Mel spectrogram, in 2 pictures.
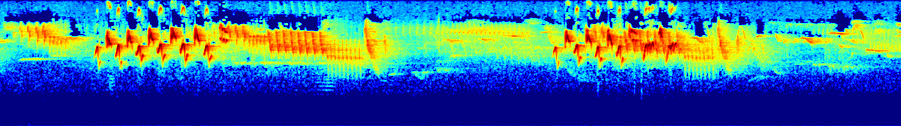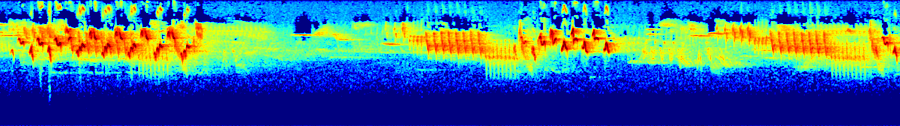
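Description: Birds chirping: bursts of rapid, high-pitched notes that recur about every six to seven seconds, with softer chirping in between.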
